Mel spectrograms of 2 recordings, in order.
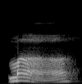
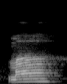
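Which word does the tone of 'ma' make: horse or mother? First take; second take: horse; mother. First: It is said with the tone meaning horse. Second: It is said with the tone meaning mother. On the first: The word means horse. The speaker calls it wrong. "if you say, Ma, then that's a horse" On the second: The word means mother. The speaker calls it right. "you really want to say, Ma, Ma, Ma. You want to say it like that?"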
